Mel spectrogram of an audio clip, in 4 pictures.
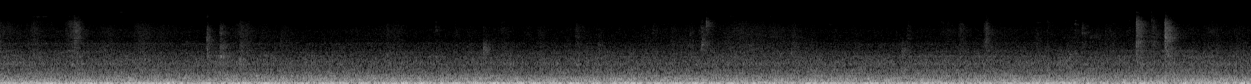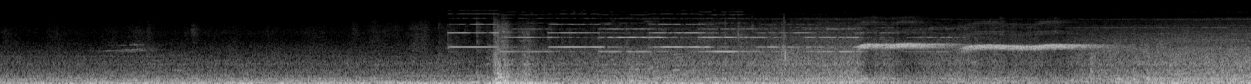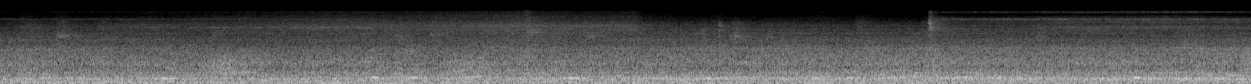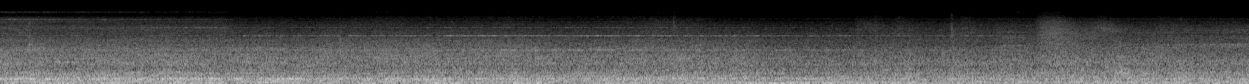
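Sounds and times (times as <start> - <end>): electric train running rumble: 0.0 - 50.0
pulsing high door beeps: 17.0 - 23.4.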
